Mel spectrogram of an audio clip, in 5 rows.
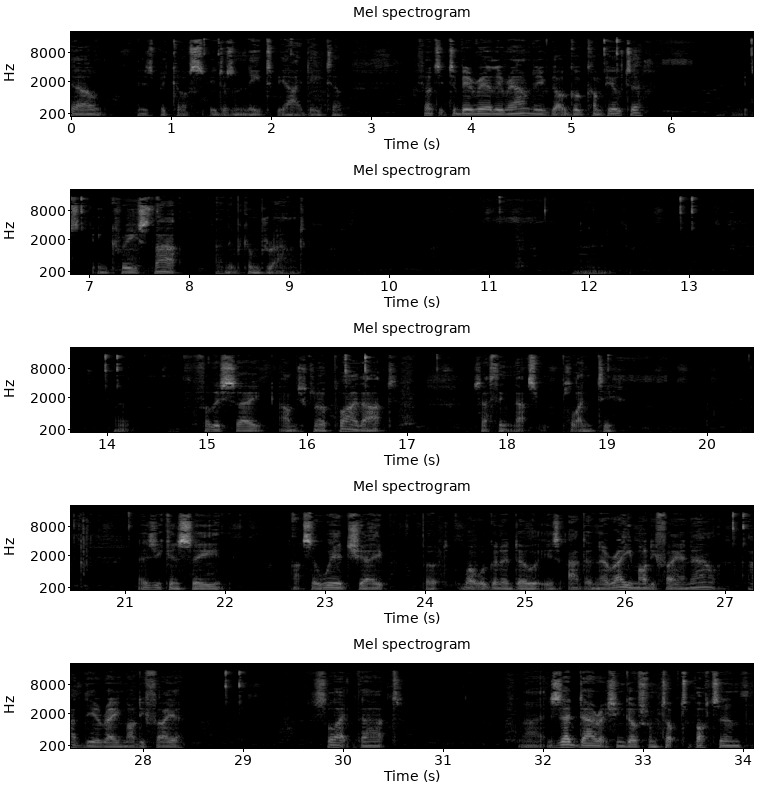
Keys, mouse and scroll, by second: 1.1 scroll down 1, 1.9 scroll down 1, 5.2 click, 6.7 click, 10.8 middle click, 12.8 click, 13.9 click, 16.3 click, 18.7 middle click, 19.1-20.3 scroll down 5, 20.3 Tab, 22.6 middle click, 22.9 scroll up 8, 23.4 Tab, 27.0 click, 28.1 scroll, 28.7 click, 29.4-29.9 scroll down 4, 32.1 middle click.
